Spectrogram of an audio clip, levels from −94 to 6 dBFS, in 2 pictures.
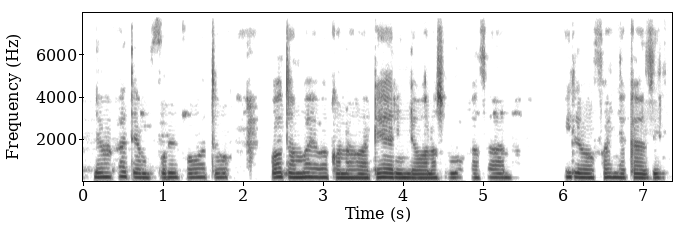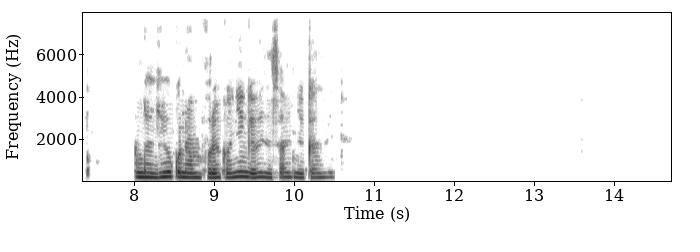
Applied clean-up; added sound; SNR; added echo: none; none; none; none.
